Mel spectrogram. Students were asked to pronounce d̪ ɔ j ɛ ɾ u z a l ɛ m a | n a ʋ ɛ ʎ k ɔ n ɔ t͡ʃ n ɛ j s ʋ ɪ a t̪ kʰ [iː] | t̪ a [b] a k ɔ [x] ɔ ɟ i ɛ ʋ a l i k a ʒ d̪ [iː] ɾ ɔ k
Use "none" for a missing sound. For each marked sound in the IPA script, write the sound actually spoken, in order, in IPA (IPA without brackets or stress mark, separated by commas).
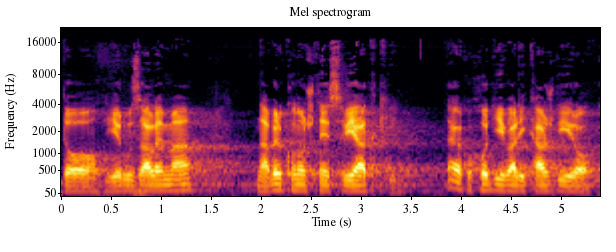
i, ɡ, x, iː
